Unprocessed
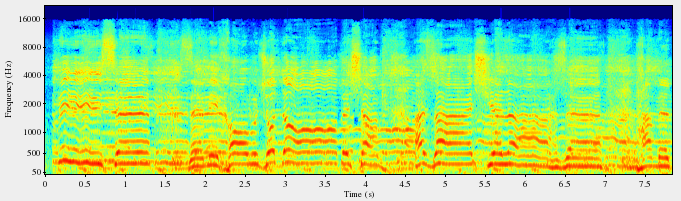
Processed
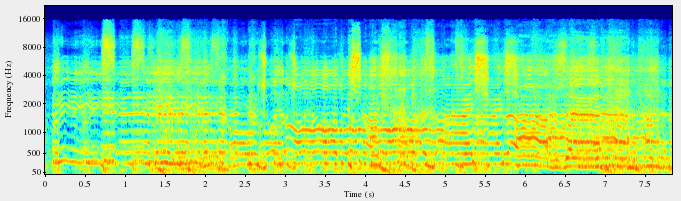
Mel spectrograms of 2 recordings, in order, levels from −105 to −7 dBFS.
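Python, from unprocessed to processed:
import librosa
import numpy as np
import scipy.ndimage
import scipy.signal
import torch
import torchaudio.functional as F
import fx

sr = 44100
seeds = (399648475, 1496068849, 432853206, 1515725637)

y = fx.highpass(x, sr, hz=500.0, slope=6, at=(5.76, 6.93))
y = fx.over_compress(y, sr, threshold_db=-26.0, ratio=-0.5)
y = y + 10.0 ** (-4.5 / 20.0) * np.pad(y, (int(373 * sr / 1000.0), 0))[:len(y)]
y = y * librosa.db_to_amplitude(-2.5)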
